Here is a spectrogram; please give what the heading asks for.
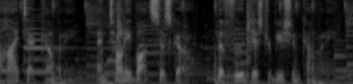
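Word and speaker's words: Sysco: Jack had told him to buy Cisco, the high-tech company, and Tony bought Cisco, the food distribution company. Both stocks are pronounced exactly the same.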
